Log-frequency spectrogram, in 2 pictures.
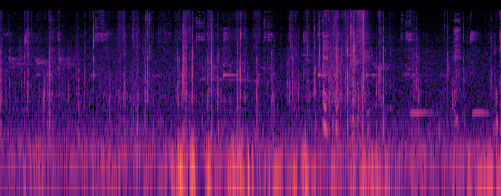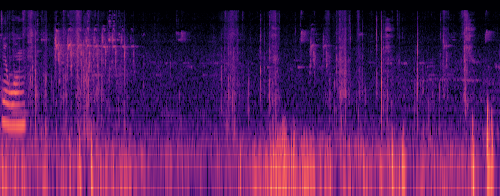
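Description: A paper seed packet crinkling and rustling in a small child's hands, with scattered small clicks and a few low rumbles. A short voice sound comes about halfway through.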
